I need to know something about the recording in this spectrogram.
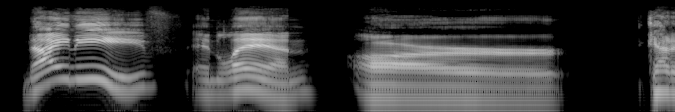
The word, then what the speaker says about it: Nynaeve: Nine Eve. Nine Eve and Lan are God, it's so funny.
